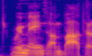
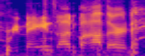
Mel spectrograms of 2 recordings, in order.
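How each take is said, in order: First: Said in the usual way. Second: Higher, louder words through laughter; laughing. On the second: Real, not acted. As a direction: repeat it while cracking up. Laughs while repeating the meme.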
